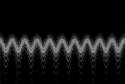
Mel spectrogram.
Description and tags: SCIAlrm 8 bit high ufo
8-bit similar sounds generated on Pro Tools from a sawtooth wave signal modulated with some plug-ins
8bit, alarm, alert, beep, computer, robot, scifi, spaceship, synth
